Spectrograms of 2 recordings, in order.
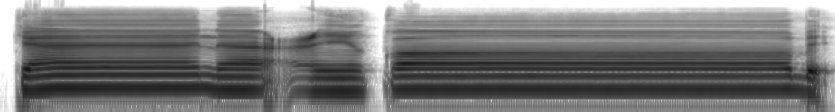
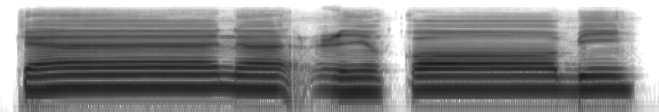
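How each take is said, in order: First: It stops on a bounced b after a longer vowel. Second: It ends on a vowel after a short lengthening. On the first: The reader pauses at this word. "Jika kita hentikan bacaan kita pada huruf B" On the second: The reader continues without pausing. "kalau kita baca dua harokat, maka huruf B kita baca tanpa dimatikan"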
